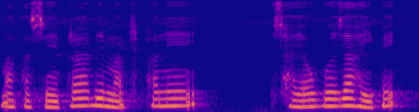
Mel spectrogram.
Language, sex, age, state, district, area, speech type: Bodo, female, 45-60, Assam, Kokrajhar, urban, spontaneous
